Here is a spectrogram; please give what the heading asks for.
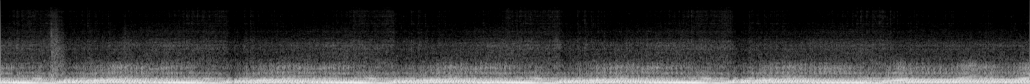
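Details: Honda Prelude H22 idling; idle hunts up and down about every two seconds and never settles; surge from a vacuum leak, owner concluded intake manifold gasket.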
